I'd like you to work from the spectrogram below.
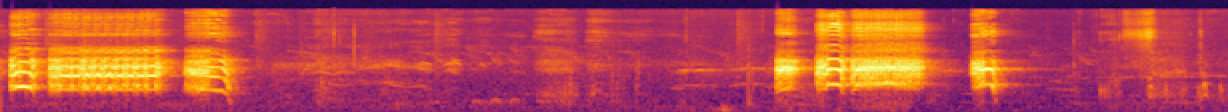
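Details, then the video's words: Two loud, harsh crows from a red junglefowl decoy bird used in hunting, about five seconds apart. Each is a choppy three-part phrase ending in a short tail note, with faint low chatter between them. "ไก่ต่อไก่ป่า-qaib dib qaib qus"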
